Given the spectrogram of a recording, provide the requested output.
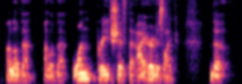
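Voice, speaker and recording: Man host, quick delivery, husky tone, eager and chatty in a group talk. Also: fairly low pitch, little pitch movement, darkish tone. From China. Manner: enthusiastic, says "like" often. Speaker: workshop host. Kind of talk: casual group discussion.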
